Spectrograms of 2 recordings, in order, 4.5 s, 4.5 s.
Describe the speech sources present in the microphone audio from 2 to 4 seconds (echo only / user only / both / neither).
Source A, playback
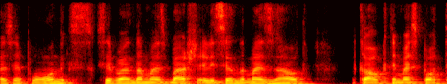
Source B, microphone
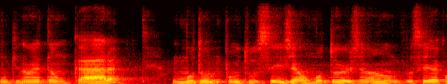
user only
